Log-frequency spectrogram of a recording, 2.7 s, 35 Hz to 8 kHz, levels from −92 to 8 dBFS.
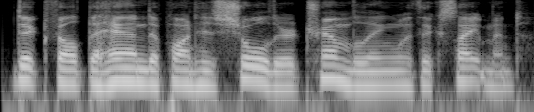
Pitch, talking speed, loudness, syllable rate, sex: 135 Hz, 225 wpm, -17 LUFS, 6.4 syllables/s, male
